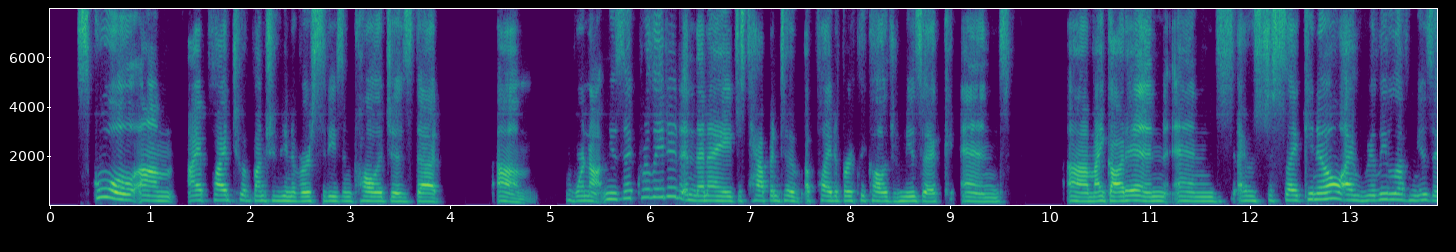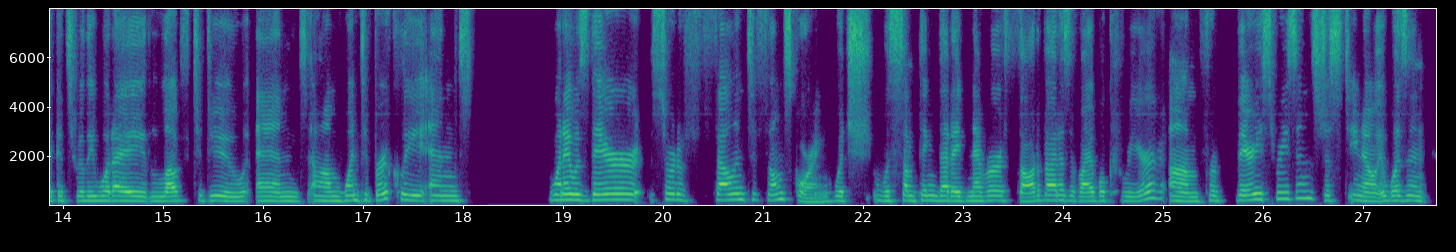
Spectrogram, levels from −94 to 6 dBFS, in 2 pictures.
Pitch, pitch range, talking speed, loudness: 195 Hz, 180-215 Hz, 195 wpm, -22 LUFS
